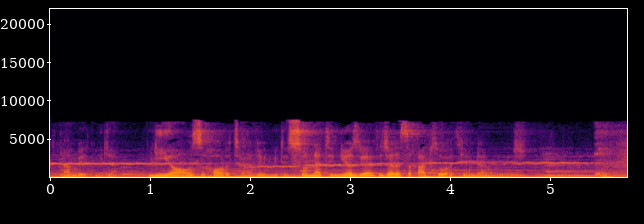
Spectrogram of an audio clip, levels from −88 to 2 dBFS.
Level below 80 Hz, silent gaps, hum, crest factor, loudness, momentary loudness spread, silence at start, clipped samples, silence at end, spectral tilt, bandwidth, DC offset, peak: -24 dBFS; none; none; 16 dB; -21 LUFS; 8 LU; 0 s; under 0.1%; 0 s; -6 dB/octave; 7.8 kHz; under 0.1%; -4 dBFS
